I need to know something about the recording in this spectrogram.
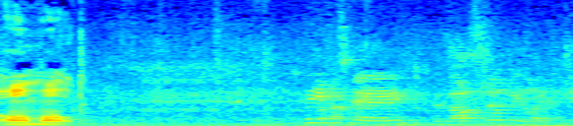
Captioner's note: sniffs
